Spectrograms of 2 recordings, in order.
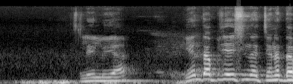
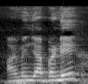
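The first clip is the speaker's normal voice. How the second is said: ordinary talk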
